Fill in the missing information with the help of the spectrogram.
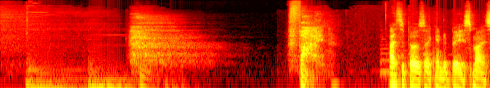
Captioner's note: sighs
